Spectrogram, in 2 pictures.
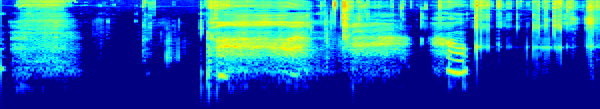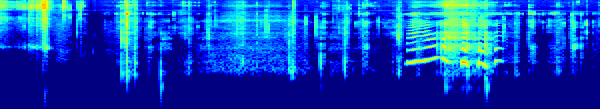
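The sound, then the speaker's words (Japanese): Crunchy skin being chewed gives quiet, crisp crunches in a few separate bursts of biting and chewing, with silence between them and a brief soft voice near the end. “おいしい。やっぱりこの皮のね、音が最高ですよね。”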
